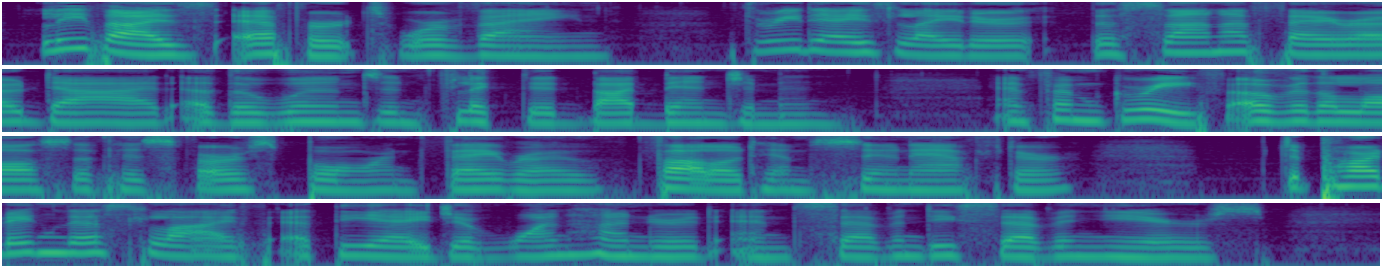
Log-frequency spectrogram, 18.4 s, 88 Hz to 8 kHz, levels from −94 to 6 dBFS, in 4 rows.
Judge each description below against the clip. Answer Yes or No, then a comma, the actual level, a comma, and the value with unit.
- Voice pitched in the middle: Yes, medium, 180 Hz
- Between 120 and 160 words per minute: Yes, average, 150 wpm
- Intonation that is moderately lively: No, narrow, 2.2 semitones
